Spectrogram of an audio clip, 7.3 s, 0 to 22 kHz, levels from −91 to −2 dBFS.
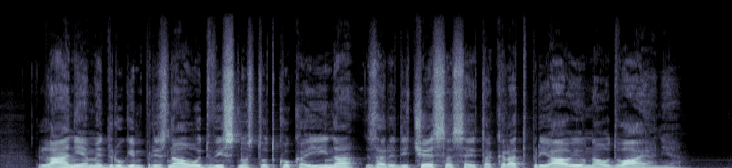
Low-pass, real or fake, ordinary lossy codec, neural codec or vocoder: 19.8 kHz; real; none; none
